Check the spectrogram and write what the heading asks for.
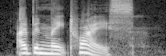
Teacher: it's too much work to say I've been a late twice so you say it almost as if it were a single word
